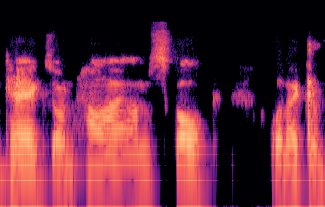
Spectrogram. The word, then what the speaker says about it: Schalk: Hi, I'm Schalk, or they couldn't pronounce Schalk. They said Schalk.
